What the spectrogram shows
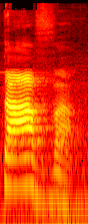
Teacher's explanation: A palavra é estava, então ele reduziu para tava, ok? Ficou faltando a sílaba es. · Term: forma reduzida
